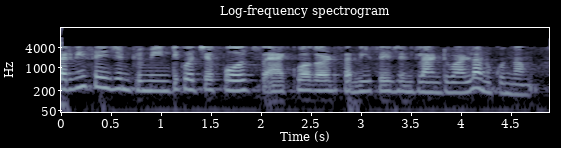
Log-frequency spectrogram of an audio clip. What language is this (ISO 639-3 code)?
tel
